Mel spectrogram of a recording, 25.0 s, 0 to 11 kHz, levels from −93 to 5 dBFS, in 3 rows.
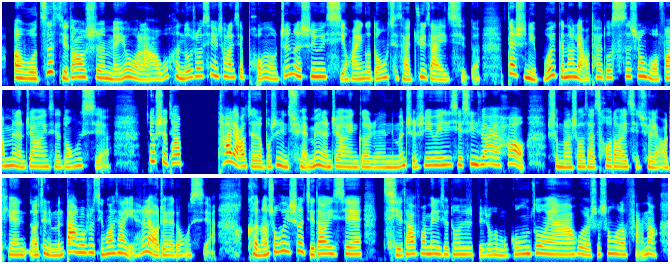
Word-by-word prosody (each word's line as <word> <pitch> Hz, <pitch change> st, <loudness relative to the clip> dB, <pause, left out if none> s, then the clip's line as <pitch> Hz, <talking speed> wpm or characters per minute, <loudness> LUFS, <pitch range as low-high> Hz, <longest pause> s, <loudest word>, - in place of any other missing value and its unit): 呃， 235 Hz, -2 st, +6 dB
我 210 Hz, -1 st, +2 dB
自 435 Hz, -, +3 dB
己 235 Hz, -, -1 dB
倒 260 Hz, +2 st, +4 dB
是 245 Hz, -1 st, -1 dB
没 195 Hz, -2 st, 0 dB
有 250 Hz, -4 st, +1 dB
啦。 190 Hz, +1 st, -1 dB
我 195 Hz, -, -5 dB
很 275 Hz, -5 st, -2 dB
多 230 Hz, +3 st, 0 dB
时 270 Hz, -, -4 dB
候 290 Hz, -, +2 dB
线 310 Hz, +1 st, -1 dB
上 280 Hz, 0 st, -2 dB
的 255 Hz, -, +2 dB
一 -, -, -3 dB
些 265 Hz, +1 st, -4 dB
朋 225 Hz, -3 st, -5 dB
友 200 Hz, -3 st, -3 dB
真 315 Hz, -, -2 dB
的 310 Hz, -5 st, +2 dB
是 280 Hz, +1 st, -1 dB
因 275 Hz, -, +5 dB
为 275 Hz, -, +4 dB
喜 190 Hz, -8 st, 0 dB
欢 195 Hz, +1 st, -1 dB
一 -, -, -2 dB
个 220 Hz, +1 st, -2 dB
东 220 Hz, +4 st, -1 dB
西 240 Hz, -, -8 dB
才 200 Hz, -5 st, -2 dB
聚 255 Hz, +7 st, -2 dB
在 200 Hz, -4 st, +1 dB
一 175 Hz, -1 st, -5 dB
起 185 Hz, -, -6 dB
的， -, -, -11 dB, 0.3 s
但 375 Hz, -2 st, +5 dB
是 270 Hz, -6 st, +2 dB
你 215 Hz, -5 st, +4 dB
不 190 Hz, +4 st, -10 dB
会 285 Hz, +5 st, +4 dB
跟 260 Hz, -5 st, +2 dB
他 270 Hz, -, +4 dB
聊 235 Hz, -6 st, +2 dB
太 260 Hz, +6 st, -3 dB
多 245 Hz, 0 st, -2 dB
私 275 Hz, +3 st, 0 dB
生 285 Hz, 0 st, +3 dB
活 200 Hz, -7 st, -1 dB
方 230 Hz, +4 st, +1 dB
面 240 Hz, 0 st, +1 dB
的 205 Hz, -, -2 dB
这 195 Hz, +3 st, -5 dB
样 210 Hz, -1 st, -1 dB
一 -, -, -3 dB
些 205 Hz, -1 st, -5 dB
东 200 Hz, +3 st, -3 dB
西。 235 Hz, -, -6 dB, 0.5 s
就 390 Hz, -, +1 dB
是 380 Hz, -4 st, +1 dB
他 330 Hz, +2 st, +3 dB, 0.5 s
他 380 Hz, +1 st, +7 dB
了 225 Hz, -10 st, +6 dB
解 220 Hz, -1 st, -3 dB
的 205 Hz, -, +1 dB
不 205 Hz, +1 st, -5 dB
是 235 Hz, -, -2 dB
你 235 Hz, -5 st, +2 dB
全 200 Hz, -1 st, -2 dB
面 250 Hz, +6 st, +1 dB
的 210 Hz, -, 0 dB
这 205 Hz, +2 st, -2 dB
样 205 Hz, -1 st, -1 dB
一 195 Hz, -, -3 dB
个 200 Hz, 0 st, -2 dB
人， 185 Hz, 0 st, -4 dB
你 -, -, -2 dB
们 205 Hz, +6 st, -1 dB
只 200 Hz, -5 st, -4 dB
是 210 Hz, -, -5 dB
因 255 Hz, -, 0 dB
为 255 Hz, 0 st, +2 dB
一 265 Hz, -, 0 dB
些 260 Hz, -1 st, -2 dB
兴 285 Hz, +3 st, +2 dB
趣 275 Hz, -, +1 dB
爱 275 Hz, -1 st, +2 dB
好 295 Hz, +2 st, +2 dB, 0.3 s
什 215 Hz, -, -3 dB
么 195 Hz, 0 st, 0 dB
时 200 Hz, -, -3 dB
候 205 Hz, -, 0 dB
才 200 Hz, -2 st, -1 dB
凑 225 Hz, +4 st, -2 dB
到 215 Hz, -1 st, +1 dB
一 200 Hz, -, 0 dB
起 200 Hz, -, -8 dB
去 195 Hz, +1 st, -6 dB
聊 190 Hz, 0 st, -2 dB
天， 205 Hz, +1 st, -2 dB
而 195 Hz, -, 0 dB
且 230 Hz, -, -1 dB
你 220 Hz, -, +1 dB
们 185 Hz, +2 st, -2 dB
大 300 Hz, +5 st, +7 dB
多 275 Hz, 0 st, +2 dB
数 275 Hz, -, -1 dB
情 250 Hz, -5 st, -3 dB
况 250 Hz, +2 st, +3 dB
下 265 Hz, -1 st, +2 dB
也 205 Hz, -, -4 dB
是 250 Hz, +8 st, -4 dB
聊 275 Hz, -9 st, +4 dB
这 195 Hz, -, -1 dB
些 195 Hz, -1 st, -2 dB
东 190 Hz, +2 st, -6 dB
西 -, -, -6 dB
啊。 -, -, -13 dB, 0.4 s
可 210 Hz, -, +2 dB
能 200 Hz, +2 st, +1 dB
是 260 Hz, -, -1 dB
会 320 Hz, +2 st, +1 dB
涉 320 Hz, +2 st, +2 dB
及 215 Hz, -7 st, 0 dB
到 235 Hz, +2 st, +5 dB
一 235 Hz, -, +1 dB
些 230 Hz, +1 st, +1 dB, 0.3 s
其 200 Hz, -1 st, 0 dB
它 230 Hz, +3 st, +3 dB
方 240 Hz, 0 st, -1 dB
面 235 Hz, -, +1 dB
的 -, -, 0 dB
一 -, -, -2 dB
些 220 Hz, 0 st, -3 dB
东 220 Hz, 0 st, -3 dB
西， 220 Hz, 0 st, -4 dB
比 215 Hz, -, -11 dB
如 -, -, -9 dB
说 195 Hz, +1 st, -5 dB
我 205 Hz, -, -3 dB
们 185 Hz, -1 st, -6 dB
工 230 Hz, +4 st, -1 dB
作 250 Hz, 0 st, +1 dB
呀， 215 Hz, -1 st, +2 dB
或 230 Hz, +1 st, -2 dB
者 200 Hz, -, -1 dB
是 220 Hz, +3 st, -7 dB
生 245 Hz, +2 st, -2 dB
活 230 Hz, -, 0 dB
的 215 Hz, -, -1 dB
烦 210 Hz, -, -9 dB
恼， 230 Hz, -3 st, -2 dB
225 Hz, 370 characters per minute, -22 LUFS, 200-260 Hz, 0.5 s, 他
